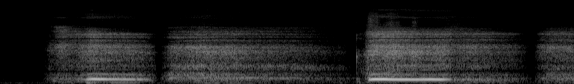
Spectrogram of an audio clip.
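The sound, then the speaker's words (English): A voice imitates someone's loud breathing while asleep in bed: two loud, rasping inhales with a low snoring buzz, each followed by a long breathy exhale. “The breathing was quite loud.”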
